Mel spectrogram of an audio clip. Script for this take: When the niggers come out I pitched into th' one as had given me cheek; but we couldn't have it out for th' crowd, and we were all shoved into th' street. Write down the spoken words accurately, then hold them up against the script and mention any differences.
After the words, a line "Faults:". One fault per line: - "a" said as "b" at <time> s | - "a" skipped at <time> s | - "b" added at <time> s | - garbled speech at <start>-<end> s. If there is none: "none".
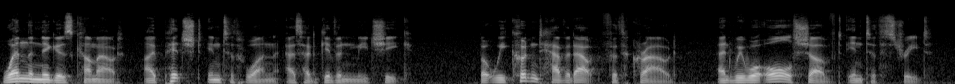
When the niggers come out I pitched into th' one as had given me cheek; but we couldn't have it out for th' crowd, and we were all shoved into th' street.
Faults:
none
